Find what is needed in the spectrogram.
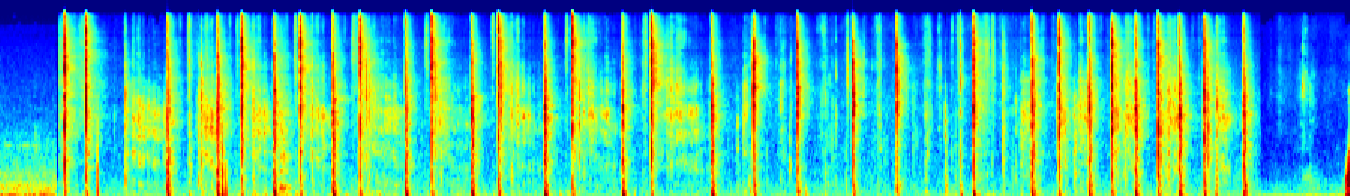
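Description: A long, even series of sharp clicks, two to three a second, starting just under a second in and stopping shortly before the end.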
